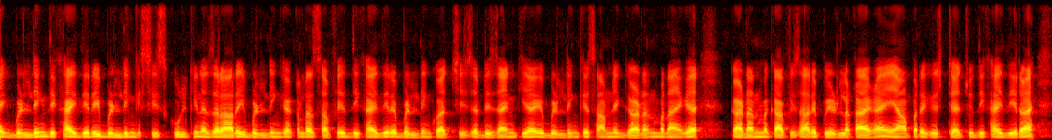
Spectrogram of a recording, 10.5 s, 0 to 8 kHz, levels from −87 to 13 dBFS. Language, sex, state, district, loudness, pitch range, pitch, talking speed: Hindi, male, Rajasthan, Churu, -19 LUFS, 100-110 Hz, 105 Hz, 310 wpm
